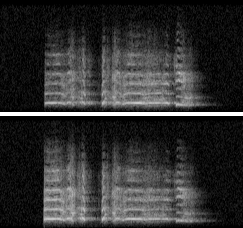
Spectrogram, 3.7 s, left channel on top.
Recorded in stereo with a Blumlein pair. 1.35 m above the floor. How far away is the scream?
About 1.1 m.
